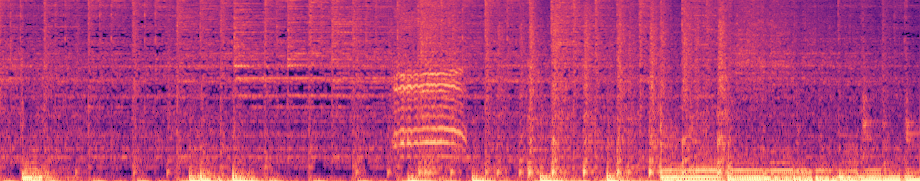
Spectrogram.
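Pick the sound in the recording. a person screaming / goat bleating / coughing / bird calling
goat bleating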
